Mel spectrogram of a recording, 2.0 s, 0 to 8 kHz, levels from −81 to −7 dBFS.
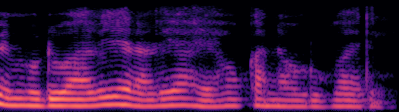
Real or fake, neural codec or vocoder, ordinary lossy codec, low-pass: fake; codec, 16 kHz, 4 kbps, FreqCodec, smaller model; AAC, 48 kbps; 7.2 kHz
